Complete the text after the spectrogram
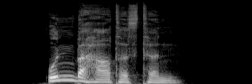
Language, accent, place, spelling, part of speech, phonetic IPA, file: German, Germany, Berlin, unbehaartesten, adjective, [ˈʊnbəˌhaːɐ̯təstn̩], De-unbehaartesten.ogg
- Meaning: 1. superlative degree of unbehaart 2. inflection of unbehaart: strong genitive masculine/neuter singular superlative degree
